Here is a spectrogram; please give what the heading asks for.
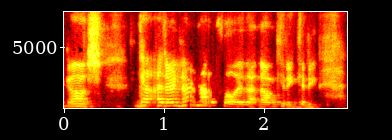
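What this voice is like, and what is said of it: Australian accent. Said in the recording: “if you can't tell by the accent, I'm also Aussie”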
